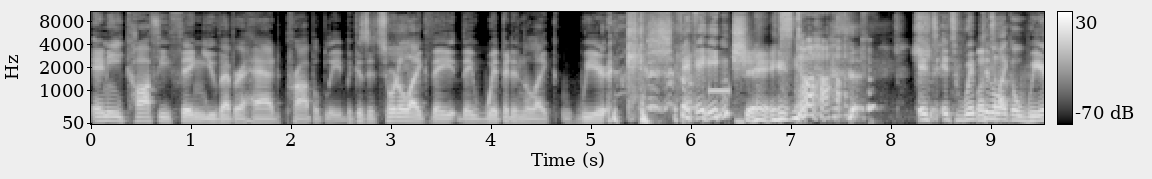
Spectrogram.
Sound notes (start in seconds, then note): 5.2 laughs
